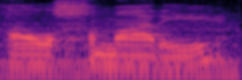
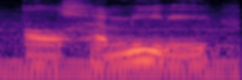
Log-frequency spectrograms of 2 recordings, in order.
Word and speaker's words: Al-Hamadi: to i'd likely been mispronouncing ali al-hamadi as ali al-hamidi just botching the second vowel in the last name i caught myself on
